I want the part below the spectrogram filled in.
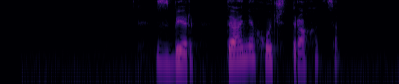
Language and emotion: Russian, neutral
